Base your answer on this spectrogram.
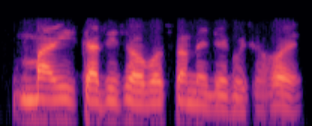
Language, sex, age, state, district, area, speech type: Assamese, male, 30-45, Assam, Sivasagar, rural, conversation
